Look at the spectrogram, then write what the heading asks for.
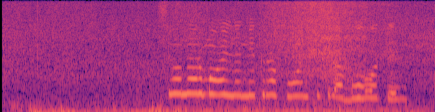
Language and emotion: Russian, sad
